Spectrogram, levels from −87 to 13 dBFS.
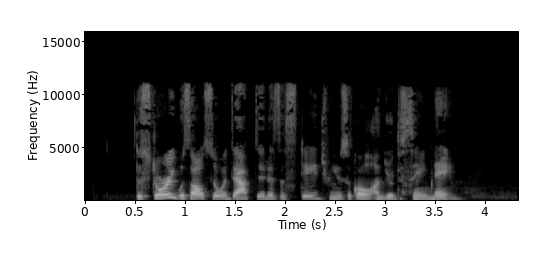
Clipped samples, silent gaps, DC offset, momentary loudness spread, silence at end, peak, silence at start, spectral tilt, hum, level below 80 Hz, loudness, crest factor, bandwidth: under 0.1%; none; under 0.1%; 12 LU; 0.6 s; -10 dBFS; 0.5 s; -4 dB/octave; none; -84 dBFS; -28 LUFS; 20 dB; 11.5 kHz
